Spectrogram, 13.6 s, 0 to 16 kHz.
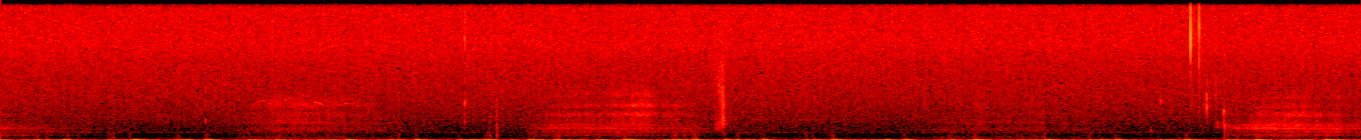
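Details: Woman's heartbeat in an ASMR medical roleplay, with breathing and whispering: soft, steady low thumps at about 86 beats a minute under a faint hum, with occasional soft breaths; normal heartbeat.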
